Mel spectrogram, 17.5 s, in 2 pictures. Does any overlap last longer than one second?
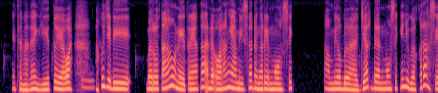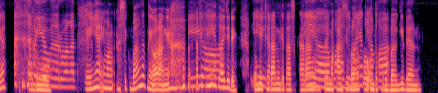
Yes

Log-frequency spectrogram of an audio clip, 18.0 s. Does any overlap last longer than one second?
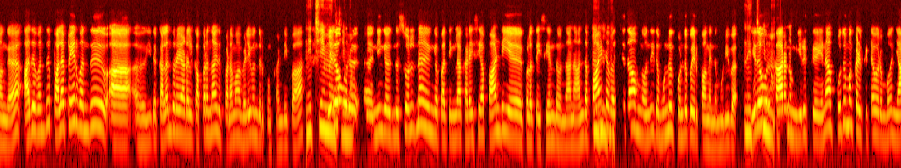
No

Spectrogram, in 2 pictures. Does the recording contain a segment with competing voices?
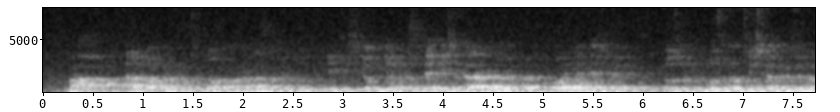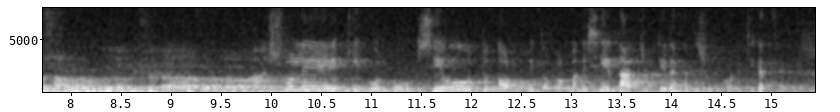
No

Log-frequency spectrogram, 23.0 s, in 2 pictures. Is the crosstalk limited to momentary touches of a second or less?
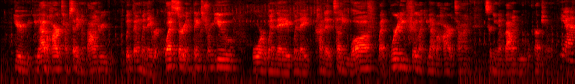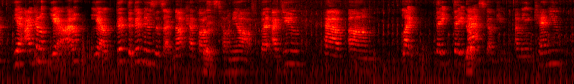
Yes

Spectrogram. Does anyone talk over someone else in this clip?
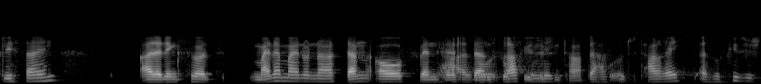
Yes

